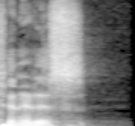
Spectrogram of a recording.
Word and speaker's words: tinnitus: Is that how you pronounce it, tinnitus? – I think it's tinnitus or tinnitus. I don't think there's – both are acceptable, I believe.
